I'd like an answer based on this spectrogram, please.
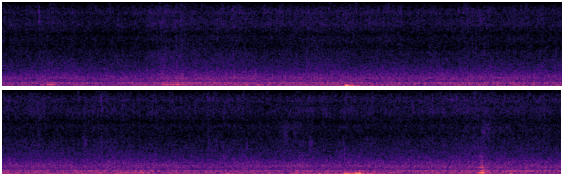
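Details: Several bees at a feeder make a steady low hum throughout, with natural sound and no narration. Soft low thumps break in near the fourth and ninth seconds against the continuous drone.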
